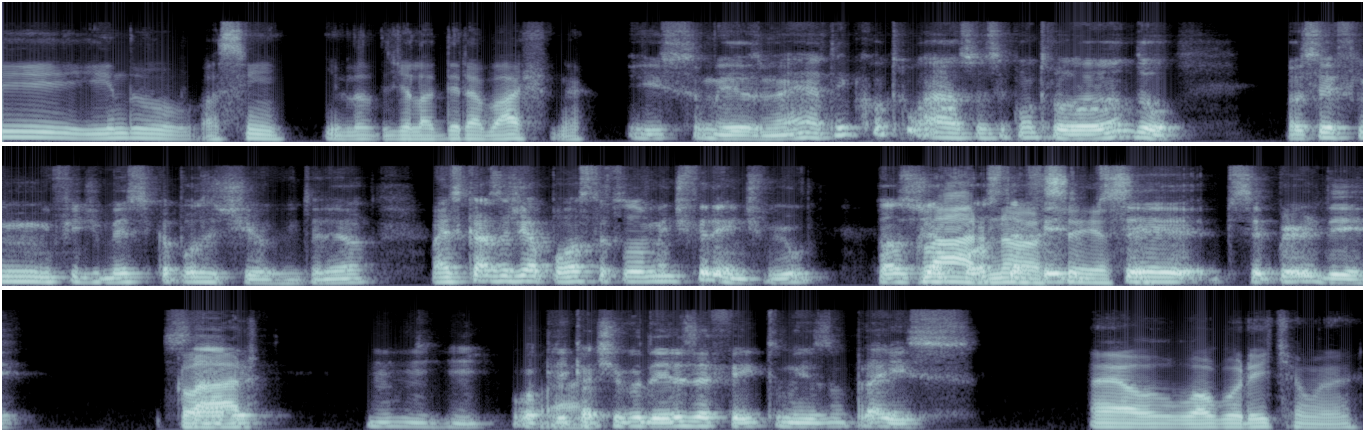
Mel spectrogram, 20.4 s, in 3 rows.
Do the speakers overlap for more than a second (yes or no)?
yes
